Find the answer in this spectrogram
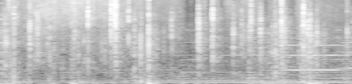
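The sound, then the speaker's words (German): Stiff paper crackles and crinkles as a sealed letter is broken open, a run of irregular dry rustles and sharp little snaps heard on their own with no talking. “Höre, Luise, ich erbreche ihn.”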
